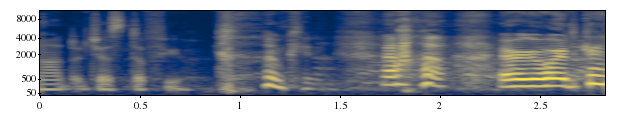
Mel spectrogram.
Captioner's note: laughs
